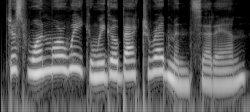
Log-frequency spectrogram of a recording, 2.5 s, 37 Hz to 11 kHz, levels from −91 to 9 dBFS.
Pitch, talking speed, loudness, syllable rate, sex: 240 Hz, 290 wpm, -16 LUFS, 6.2 syllables/s, female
